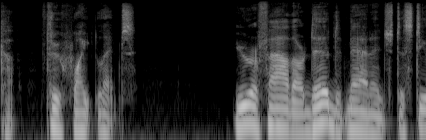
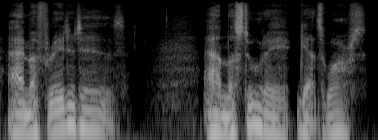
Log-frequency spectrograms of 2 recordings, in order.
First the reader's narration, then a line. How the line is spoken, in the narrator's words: replied Humongous, sighing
